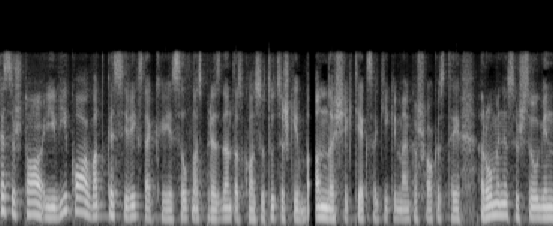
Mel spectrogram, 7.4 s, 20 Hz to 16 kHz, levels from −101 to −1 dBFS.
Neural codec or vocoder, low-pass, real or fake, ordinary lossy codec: codec, 16 kHz, 1 kbps, X-Codec, WavLM features, trained on Multilingual LibriSpeech; 7.2 kHz; fake; AAC, 96 kbps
